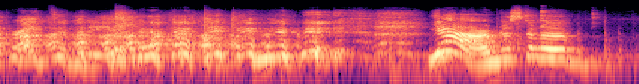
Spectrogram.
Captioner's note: laughing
